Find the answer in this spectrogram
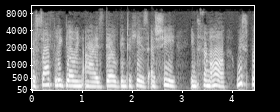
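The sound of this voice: What you hear is an unforced reading voice.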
